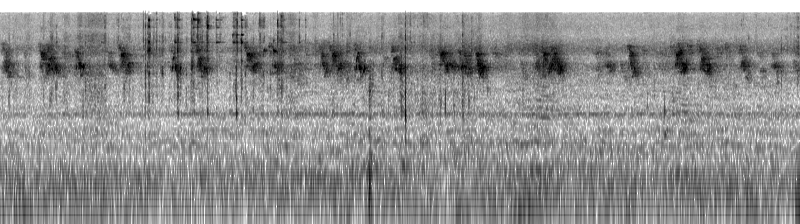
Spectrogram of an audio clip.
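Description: Small birds chirping in short, repeated bursts with insects buzzing behind, and a few faint clicks.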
